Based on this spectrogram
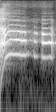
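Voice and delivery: very high, short mock child shriek; high hammed-up child cry; child's scream. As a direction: yelp it like a kid getting stabbed. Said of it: "the child's all like".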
